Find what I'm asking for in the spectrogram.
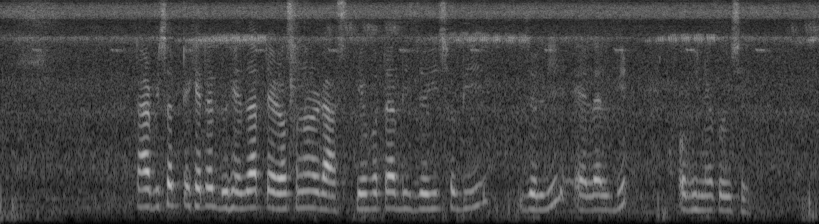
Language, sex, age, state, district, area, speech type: Assamese, female, 60+, Assam, Lakhimpur, rural, read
